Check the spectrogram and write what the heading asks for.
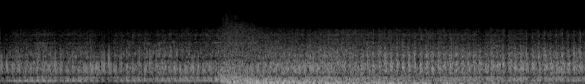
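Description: Helicopter rotor sound effect, a steady chopping with an engine hum; about two seconds in a loud bomb explosion bursts out and rumbles on under the helicopter.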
